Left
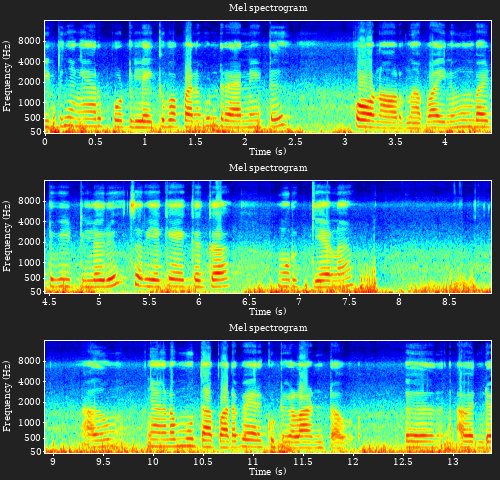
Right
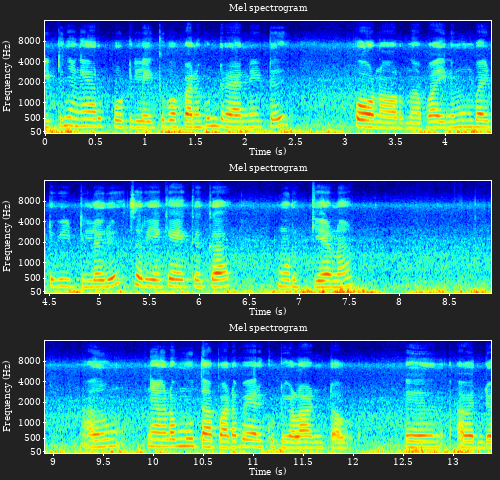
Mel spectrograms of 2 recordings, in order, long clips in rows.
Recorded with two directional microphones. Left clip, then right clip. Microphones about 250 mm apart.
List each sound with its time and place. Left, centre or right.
0.1 s speech: centre
9.3 s speech: centre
